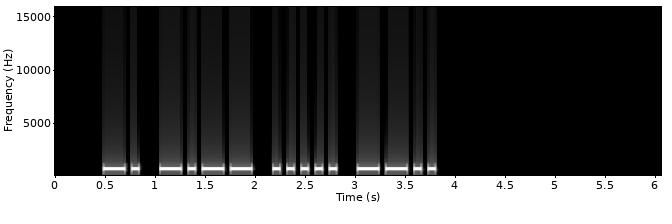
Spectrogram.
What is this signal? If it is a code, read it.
Morse code, heard as a keyed tone, about 17 wpm, 700 Hz. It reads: NY5Z
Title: USA Call Signs - 4 Characters - Repeated 3x - 17wpm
